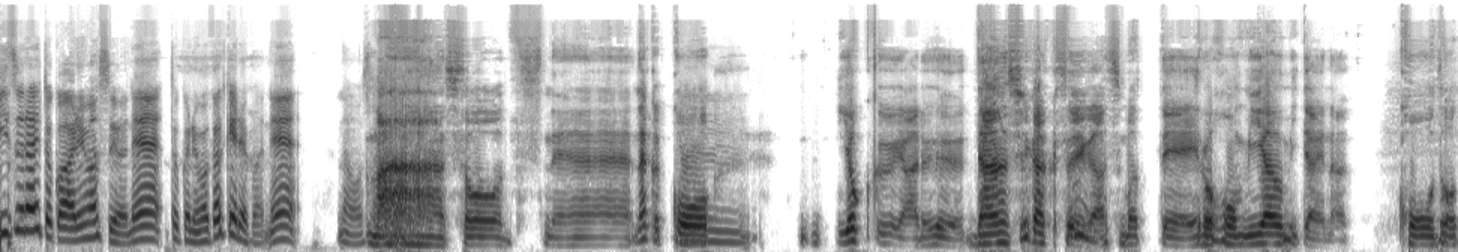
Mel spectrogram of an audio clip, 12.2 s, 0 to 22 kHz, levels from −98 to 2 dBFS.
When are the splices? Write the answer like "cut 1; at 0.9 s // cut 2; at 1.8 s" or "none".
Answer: none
